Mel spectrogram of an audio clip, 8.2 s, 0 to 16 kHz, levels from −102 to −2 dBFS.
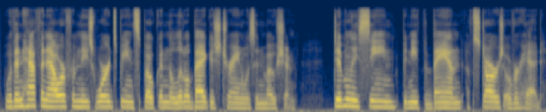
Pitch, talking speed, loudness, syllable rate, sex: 175 Hz, 175 wpm, -20 LUFS, 4.8 syllables/s, female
